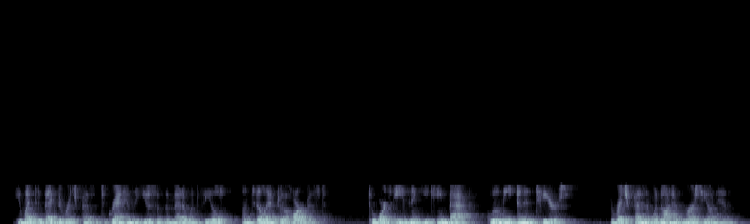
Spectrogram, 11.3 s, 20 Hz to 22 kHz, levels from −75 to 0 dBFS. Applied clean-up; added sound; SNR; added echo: none; none; none; reverberation time 0.7 s.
